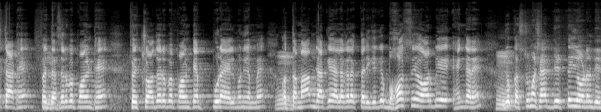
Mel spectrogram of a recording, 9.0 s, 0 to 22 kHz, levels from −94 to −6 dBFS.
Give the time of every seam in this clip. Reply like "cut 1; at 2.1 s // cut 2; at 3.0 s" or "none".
none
